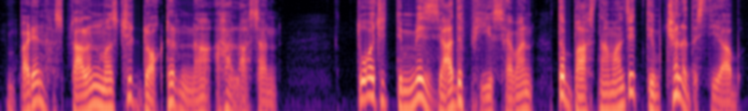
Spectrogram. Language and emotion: Kashmiri, angry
